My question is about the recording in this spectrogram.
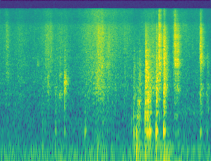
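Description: Rustling and a few soft knocks and clicks as a person sits down at a table, the knocks bunched near the end, over a faint steady hiss.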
